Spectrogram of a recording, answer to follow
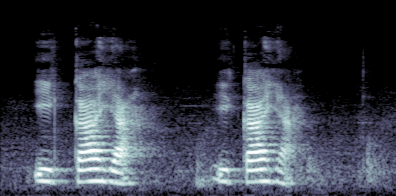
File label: "encargo", Nasa Yuwe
